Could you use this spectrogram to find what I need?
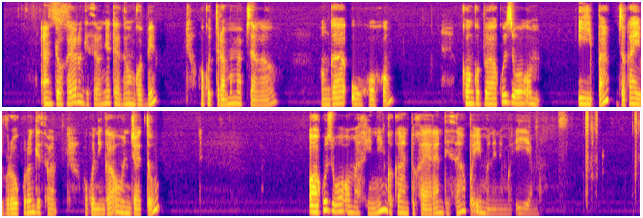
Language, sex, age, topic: Oshiwambo, female, 25-35, agriculture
